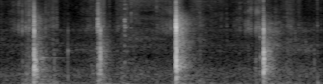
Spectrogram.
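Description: A knife chops fruit or vegetables on a board, four sharp, well-spaced close thunks with quiet gaps between them.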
